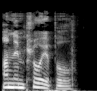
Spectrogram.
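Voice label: "unemployable", British English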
